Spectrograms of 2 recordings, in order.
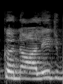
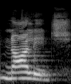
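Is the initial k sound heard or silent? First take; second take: heard; silent. First: The k sound is pronounced before the n. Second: The word starts directly with the n sound. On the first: The speaker calls it wrong. "क्या हम लोग कनॉलेज बोलेंगे? नहीं ना" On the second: The speaker calls it right. "यहाँ तो के silent है"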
